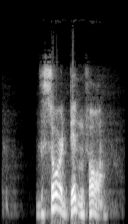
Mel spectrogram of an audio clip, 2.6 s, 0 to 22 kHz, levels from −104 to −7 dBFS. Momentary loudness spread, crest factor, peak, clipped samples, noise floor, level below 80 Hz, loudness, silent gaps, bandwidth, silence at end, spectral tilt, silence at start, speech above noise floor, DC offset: 13 LU; 16 dB; 0 dBFS; under 0.1%; -70 dBFS; -58 dBFS; -15 LUFS; none; 9 kHz; 0.45 s; -4.5 dB/octave; 0.75 s; 56 dB; under 0.1%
